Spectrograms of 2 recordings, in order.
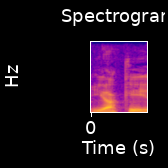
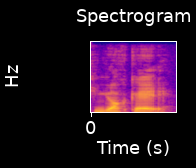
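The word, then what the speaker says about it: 焼け: Rokusho is green pigment, yaki is burning, green pigment burning. I should correct my mispronunciation. It's yake, not yaki.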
